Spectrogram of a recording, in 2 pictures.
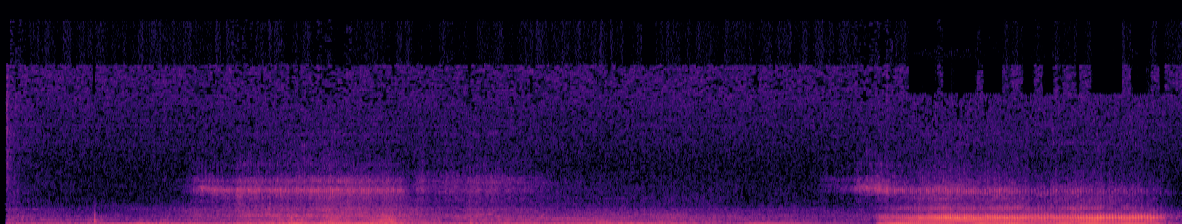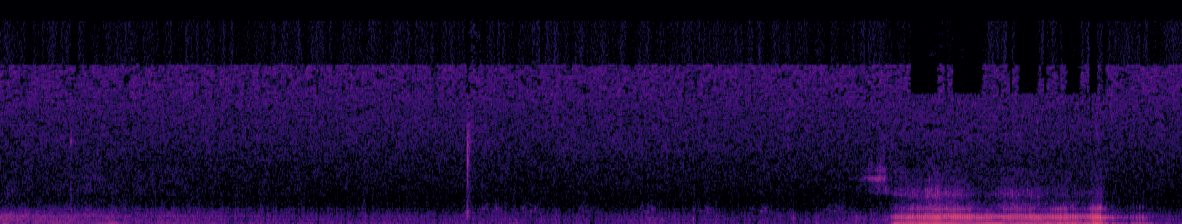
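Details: Long, loud, fluttering snores that rattle on each breath, with quiet gaps between, from a pug sound asleep and wedged behind a pillow on his favorite chair; heavy snoring.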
